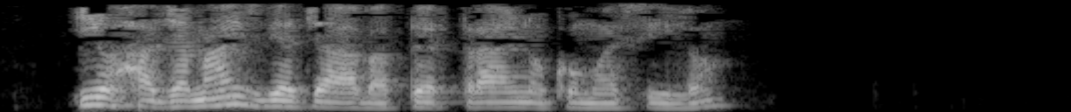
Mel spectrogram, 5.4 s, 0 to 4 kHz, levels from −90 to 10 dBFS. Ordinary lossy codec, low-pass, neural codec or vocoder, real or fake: MP3, 16 kbps; 3.6 kHz; none; real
